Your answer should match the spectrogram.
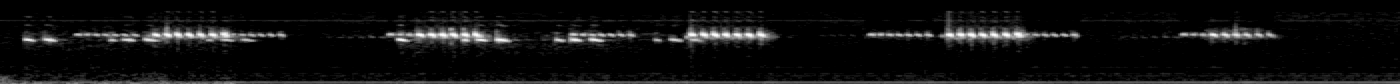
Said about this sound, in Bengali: কেবল ঝিঁঝি ডাকছে, আর কোথাও কোনো শব্দ নেই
